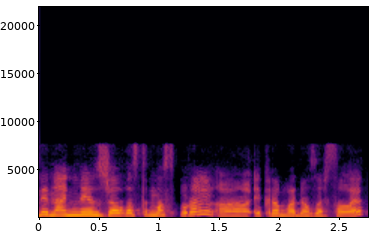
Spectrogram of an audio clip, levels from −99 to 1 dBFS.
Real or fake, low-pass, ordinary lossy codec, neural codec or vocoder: fake; none; none; codec, 16 kHz, 1 kbps, FreqCodec, larger model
